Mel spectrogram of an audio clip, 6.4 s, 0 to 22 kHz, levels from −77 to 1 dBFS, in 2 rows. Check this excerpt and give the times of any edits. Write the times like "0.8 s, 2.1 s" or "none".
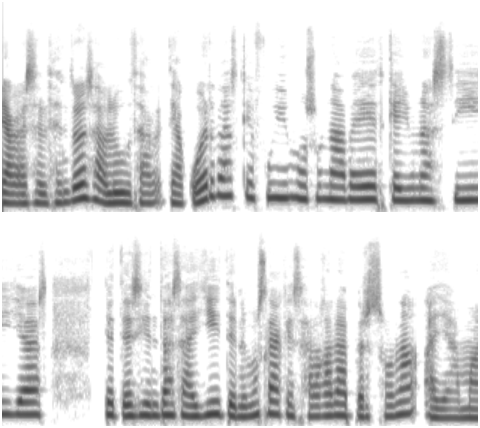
3.8 s, 4.9 s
